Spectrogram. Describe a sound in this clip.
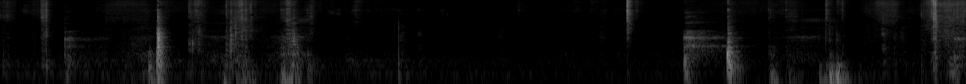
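A folding knife's blade clicks open and shut.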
